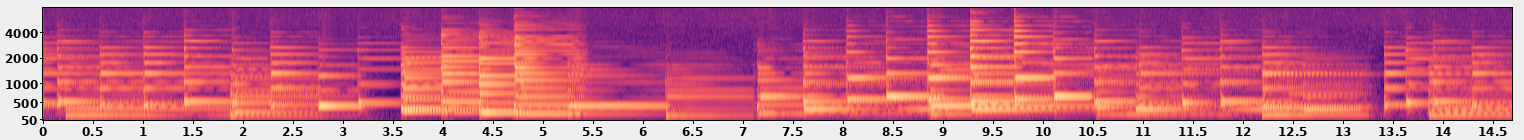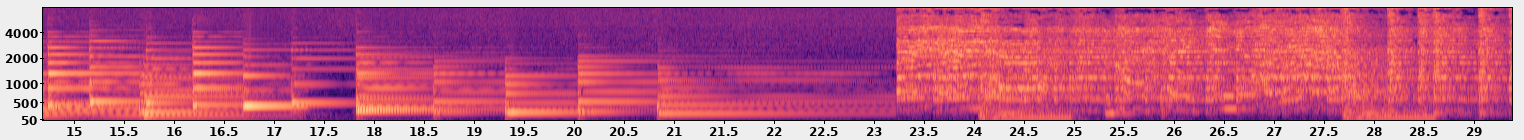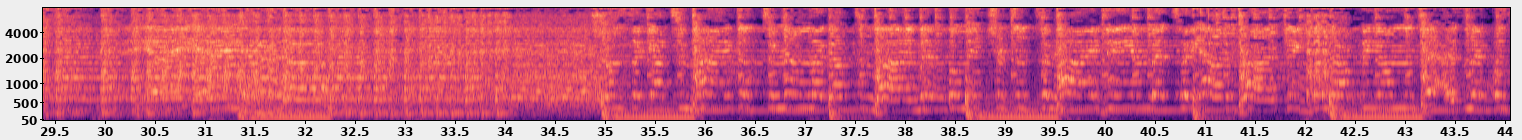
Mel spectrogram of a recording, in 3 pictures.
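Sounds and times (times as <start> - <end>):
solo piano melody: 0.0 - 23.2.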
